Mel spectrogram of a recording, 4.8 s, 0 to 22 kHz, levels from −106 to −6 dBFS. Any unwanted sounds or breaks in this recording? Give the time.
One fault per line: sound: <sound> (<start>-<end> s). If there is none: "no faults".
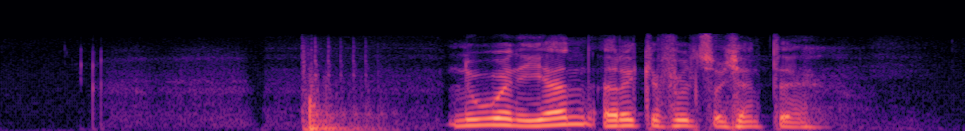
sound: thud (1.5-2.0 s)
